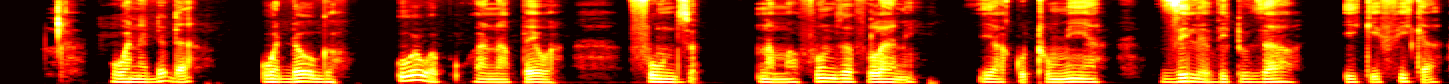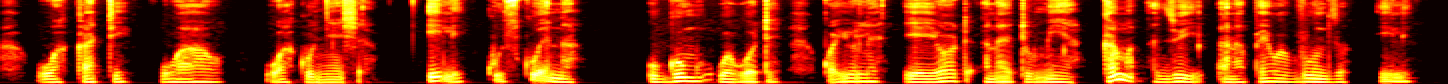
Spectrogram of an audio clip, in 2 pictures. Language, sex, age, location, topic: Swahili, male, 25-35, Nakuru, health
